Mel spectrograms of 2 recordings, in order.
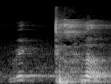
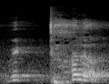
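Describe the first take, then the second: First: The ठ sound is said with a forceful breath. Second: The ठ sound is said with a forceful breath.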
